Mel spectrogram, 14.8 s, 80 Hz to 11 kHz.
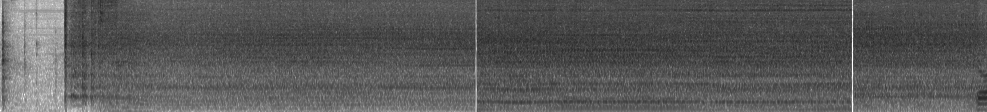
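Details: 2007 Toyota Yaris after drive belt replacement (old belt cracked and squealing at start-up): engine cranks, catches within a second and settles into a steady, even idle with no belt squeal; normal idle.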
